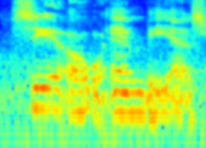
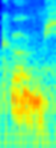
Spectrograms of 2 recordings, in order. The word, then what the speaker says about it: Coombs: But it was like Comb, Combs, but you pronounce it Coombs.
